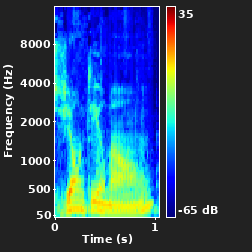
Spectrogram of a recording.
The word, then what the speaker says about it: Jeanne Dielman: We have just come out of watching Jeanne Dielman. I still can't say the name properly. Jeanne Dielman. Tell me again. It's Jeanne Dielman.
